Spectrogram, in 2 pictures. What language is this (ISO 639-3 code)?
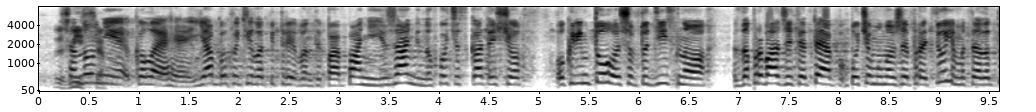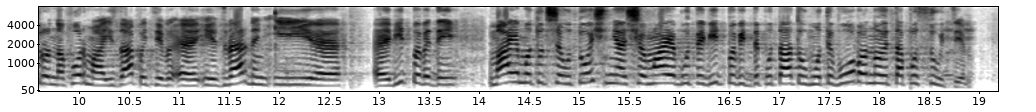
ukr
